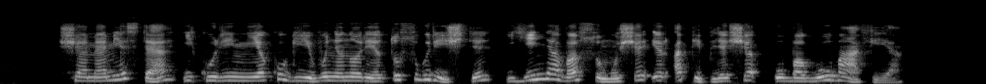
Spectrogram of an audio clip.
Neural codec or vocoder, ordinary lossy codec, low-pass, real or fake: none; Opus, 24 kbps; 7.2 kHz; real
